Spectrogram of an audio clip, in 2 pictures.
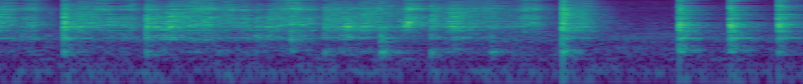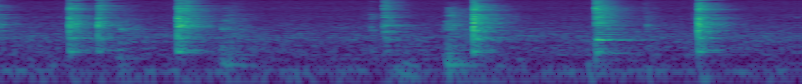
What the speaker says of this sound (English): Next you pick up the spoon, mix your butter in.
